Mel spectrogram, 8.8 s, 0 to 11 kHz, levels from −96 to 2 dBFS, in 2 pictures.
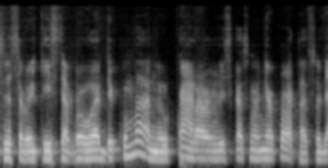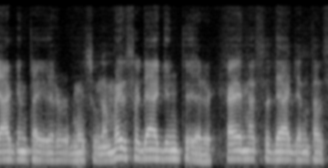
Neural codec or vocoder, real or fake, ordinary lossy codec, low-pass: codec, 44.1 kHz, 2.6 kbps, DAC; fake; MP3, 96 kbps; 9.9 kHz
